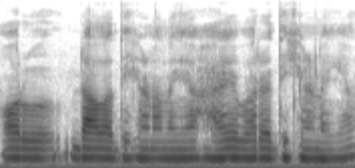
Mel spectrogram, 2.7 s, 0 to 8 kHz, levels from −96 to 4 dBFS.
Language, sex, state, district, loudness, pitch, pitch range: Garhwali, male, Uttarakhand, Tehri Garhwal, -27 LUFS, 120 Hz, 120-125 Hz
